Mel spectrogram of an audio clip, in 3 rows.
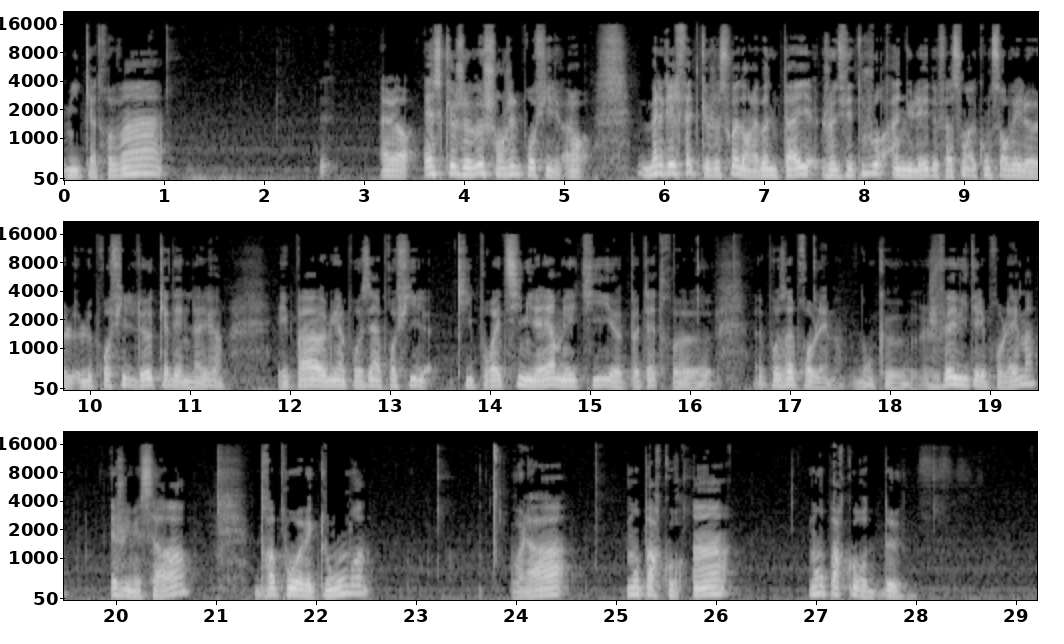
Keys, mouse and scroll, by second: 8.1 click, 15.8 click, 16.4 click, 21.5 click, 22.1-23.4 drag, 24.8 click, 27.2-28.3 drag.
